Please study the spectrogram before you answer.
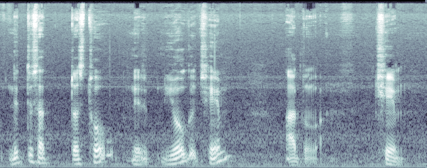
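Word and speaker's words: क्षेम: सतस्थो नियोग छेम आत्मवान छेम छे क्या होता है श क्या होता है आधा क और श उसको मिला के छ बनता है [नाक से की जाने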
